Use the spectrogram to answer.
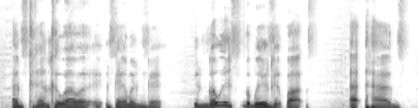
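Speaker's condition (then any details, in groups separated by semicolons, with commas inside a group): Cerebral palsy; affects voice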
